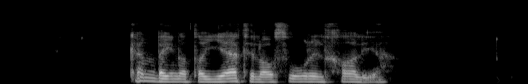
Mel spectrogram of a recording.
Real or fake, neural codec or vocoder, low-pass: fake; codec, 16 kHz, 4.8 kbps, FACodec; 7.2 kHz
